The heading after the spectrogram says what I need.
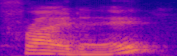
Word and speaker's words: Friday: we look at friday we have the diphthong i in friday and it sounds just like the word fry and that's where our stress is so we're long on fry and then we're shorter on day but day also has a diphthong so you want to make sure that you're not shortening that a diphthong to just a but rather you're closing and relaxing friday a um friday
